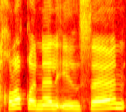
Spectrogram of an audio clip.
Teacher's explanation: qaf ini berada di tengah kata, maka menjadi qalqalah sughra, pantulannya lebih ringan. Khalaqana al-insan, kemudian khalaqana al-insan, ini merupakan alif lam qamariyah.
